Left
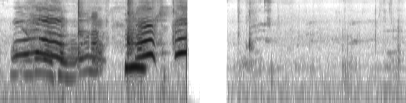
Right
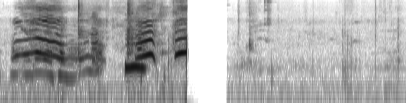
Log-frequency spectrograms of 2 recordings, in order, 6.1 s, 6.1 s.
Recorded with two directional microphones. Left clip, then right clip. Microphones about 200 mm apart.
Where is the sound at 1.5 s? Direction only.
30° right (ahead or behind).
